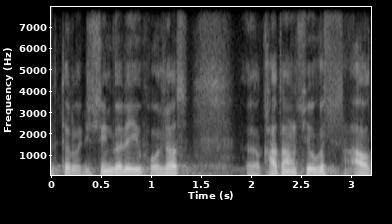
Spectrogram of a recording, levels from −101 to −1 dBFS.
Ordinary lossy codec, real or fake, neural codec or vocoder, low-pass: none; fake; codec, 16 kHz, 2 kbps, FunCodec, trained on Chinese and English, 25 frames a second; none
